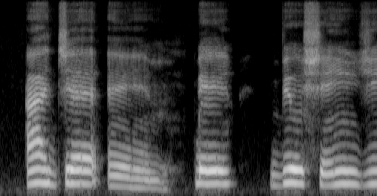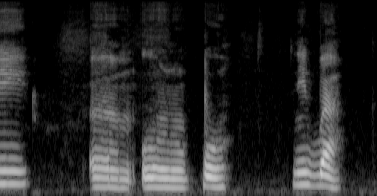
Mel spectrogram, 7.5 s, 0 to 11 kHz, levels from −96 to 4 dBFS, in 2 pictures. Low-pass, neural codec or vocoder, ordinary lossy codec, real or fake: none; vocoder, 22.05 kHz, 80 mel bands, WaveNeXt; none; fake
